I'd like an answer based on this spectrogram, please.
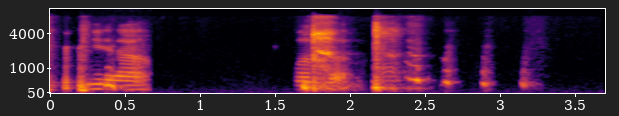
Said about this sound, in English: See, I'm coughing on this one, y'all. I'm sorry.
